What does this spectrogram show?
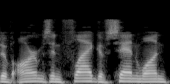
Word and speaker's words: San Juan: San Juan, San Hwn, Spanish pronunciation.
